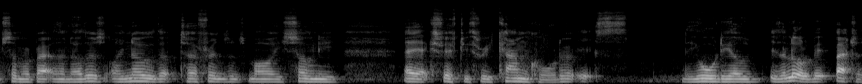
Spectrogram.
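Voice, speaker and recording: A man with a slightly hoarse voice, talking casually to camera about his audio setup, with many fillers and self-mocking jokes, recorded on a wireless lapel mic in a somewhat echoey conservatory. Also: medium pitch, mellow. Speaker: video creator explaining audio gear. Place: conservatory used as a home studio, a little echoey.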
